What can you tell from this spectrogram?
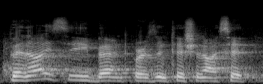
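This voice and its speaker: A man's voice: fairly high pitch, measured pace, a bit bright, slight background noise. A man in his sixties from Turkey with a Turkish accent, giving a conference lecture in a joking, anecdotal way. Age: 60s.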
